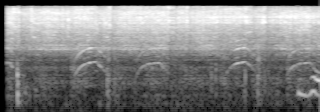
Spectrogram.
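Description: A small battery-powered toy robot running on a hard floor: a steady loud hiss with a whine that rises and falls in pitch about once a second.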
